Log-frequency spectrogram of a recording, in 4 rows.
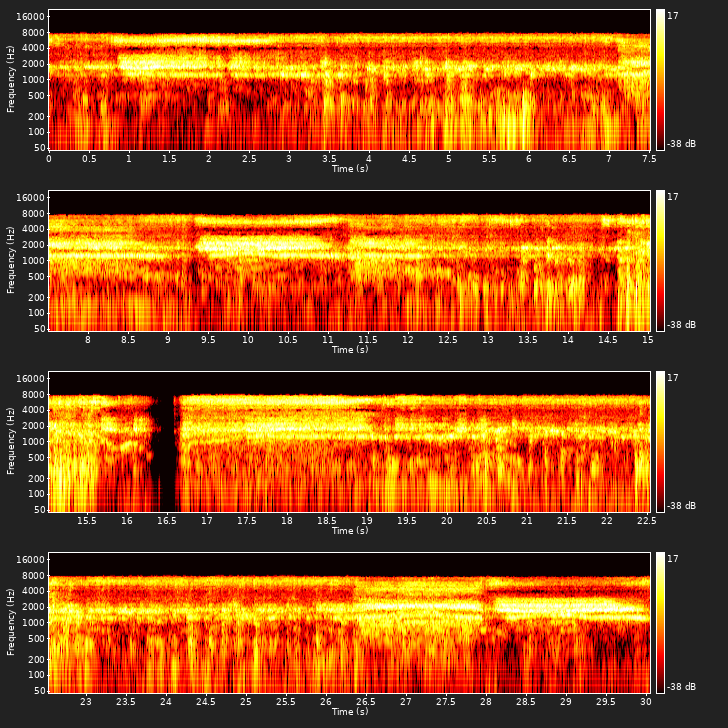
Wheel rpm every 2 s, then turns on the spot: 160, 160, 160, 160, 160, 160, 160, 140, 100, 160, 160, 160, 160, 160, 160.
none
